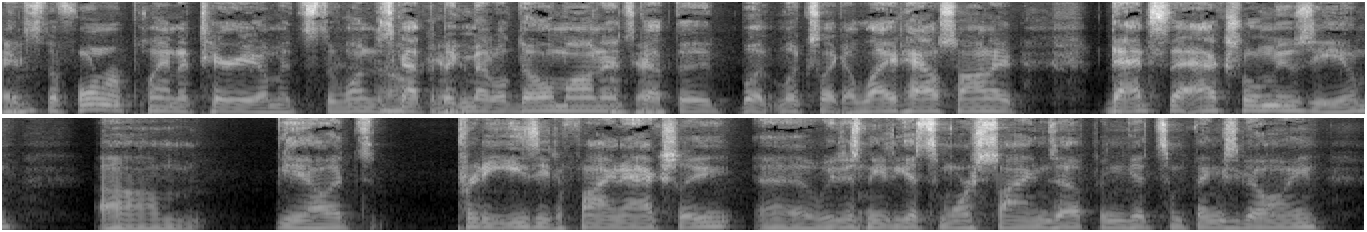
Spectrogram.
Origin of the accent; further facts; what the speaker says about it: Wisconsin, United States; being born and raised in Wisconsin, it's not a party unless we have cheese, sausage, and crackers.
